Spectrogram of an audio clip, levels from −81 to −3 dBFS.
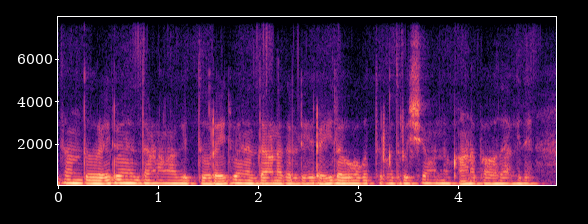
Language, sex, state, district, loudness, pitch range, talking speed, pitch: Kannada, male, Karnataka, Dharwad, -16 LUFS, 140-150 Hz, 110 wpm, 140 Hz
